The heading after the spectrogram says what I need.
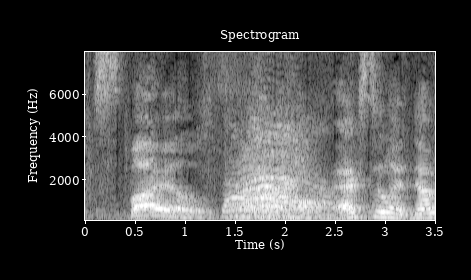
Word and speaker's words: spile: Spile. Excellent. Now it rhymes with smile, an easy way to remember.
